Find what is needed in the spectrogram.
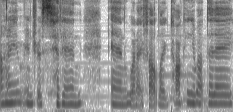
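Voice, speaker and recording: Music plays in the background. Over it, a woman talks at a fairly quick pace. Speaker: artist and art vlogger. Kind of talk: voiceover for art video.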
